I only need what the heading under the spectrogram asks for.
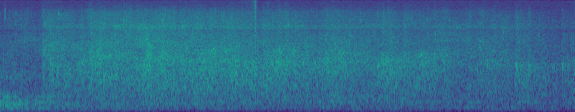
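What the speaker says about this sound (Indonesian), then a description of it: "Kepada Bapak Pendeta Dr. Franky, kita berikan tepuk tangan" An audience at a public seminar claps steadily throughout, a dense, even wash of applause from many hands with no voices standing out.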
